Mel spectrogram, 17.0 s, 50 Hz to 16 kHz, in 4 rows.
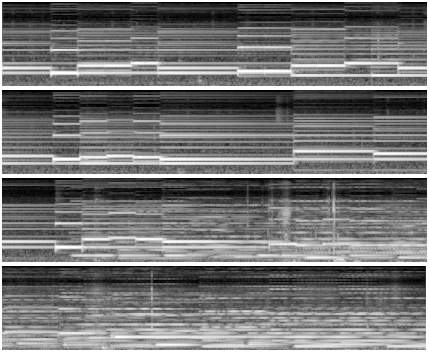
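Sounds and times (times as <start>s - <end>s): clock chime melody: 0.0s - 16.9s.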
